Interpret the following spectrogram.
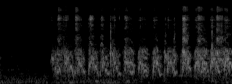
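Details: Red squirrels fighting and boxing, one of them injured, give a short burst of harsh, rapidly pulsed barking. About eight dry, broadband chattering pulses follow a quiet start, in a small enclosed space.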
